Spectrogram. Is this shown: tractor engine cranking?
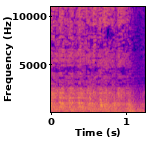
yes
